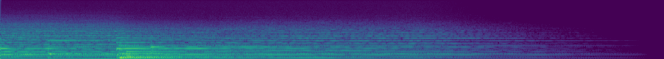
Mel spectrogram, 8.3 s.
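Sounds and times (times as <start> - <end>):
soundscape: 0.0 - 6.3.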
